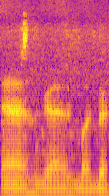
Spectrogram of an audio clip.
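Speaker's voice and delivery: mock barely audible flat unenthused murmur, "okay" drawn out. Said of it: "She's like".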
